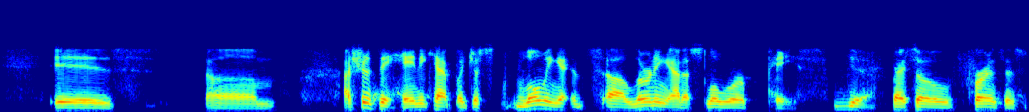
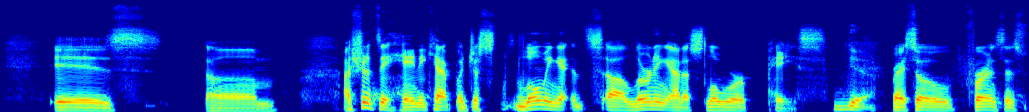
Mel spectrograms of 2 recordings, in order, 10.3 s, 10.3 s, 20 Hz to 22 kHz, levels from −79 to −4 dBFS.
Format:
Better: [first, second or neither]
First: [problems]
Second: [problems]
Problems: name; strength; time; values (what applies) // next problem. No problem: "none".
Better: second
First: phone-call audio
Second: none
